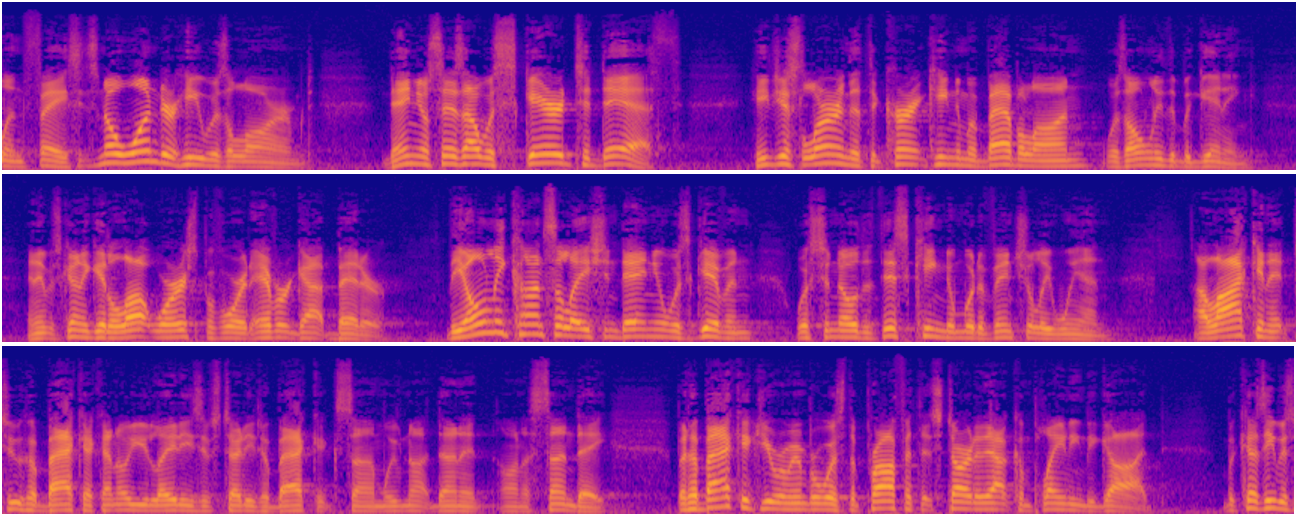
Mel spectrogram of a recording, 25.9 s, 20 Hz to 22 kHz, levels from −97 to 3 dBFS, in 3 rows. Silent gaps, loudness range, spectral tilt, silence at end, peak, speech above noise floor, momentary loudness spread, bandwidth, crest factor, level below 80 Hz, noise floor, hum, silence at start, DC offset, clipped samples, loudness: none; 3 LU; -5 dB/octave; 0 s; -4 dBFS; 32 dB; 11 LU; 16 kHz; 20 dB; -56 dBFS; -55 dBFS; none; 0 s; under 0.1%; under 0.1%; -23 LUFS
